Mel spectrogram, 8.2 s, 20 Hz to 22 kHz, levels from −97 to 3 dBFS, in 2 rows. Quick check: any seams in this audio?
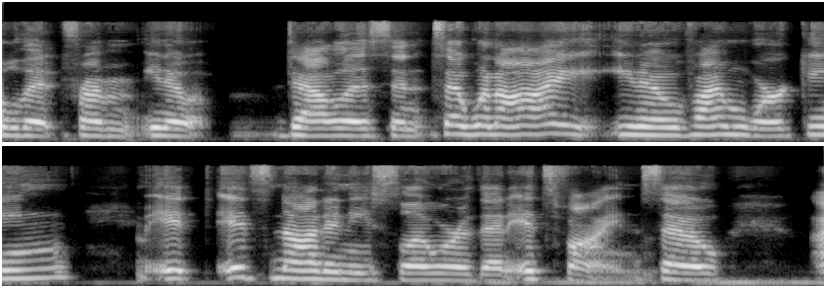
yes; 1 cut; at 4.8 s

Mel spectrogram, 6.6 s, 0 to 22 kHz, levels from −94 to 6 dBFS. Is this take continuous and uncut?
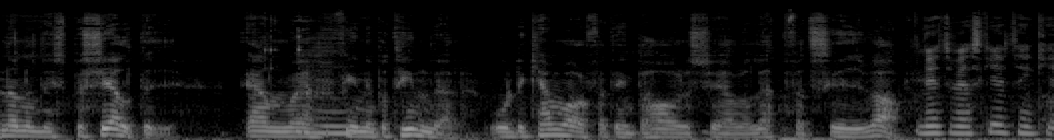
yes; 0 cuts

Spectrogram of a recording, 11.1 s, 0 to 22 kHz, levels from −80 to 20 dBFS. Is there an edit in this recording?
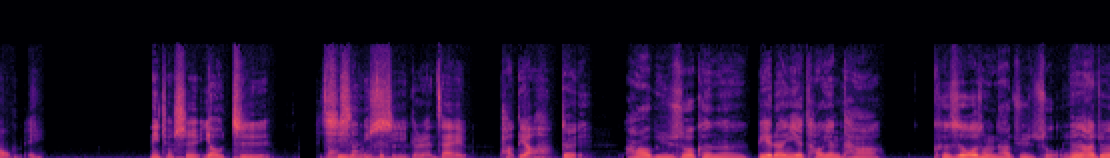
no; 0 cuts

